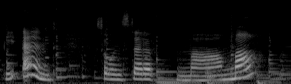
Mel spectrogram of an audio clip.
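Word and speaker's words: mamá: an accent at the end so instead of Mama it's mama can you say it Mama M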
